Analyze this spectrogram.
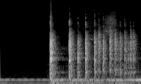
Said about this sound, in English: God. Bless America, I dropped the dice. 11! Nice.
